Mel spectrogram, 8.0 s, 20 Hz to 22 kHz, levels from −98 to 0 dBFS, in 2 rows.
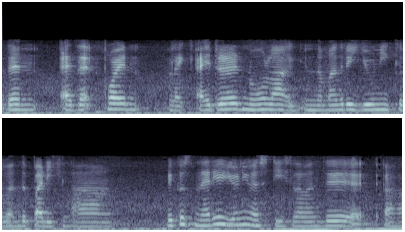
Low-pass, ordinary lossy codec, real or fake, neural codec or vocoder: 5.4 kHz; AAC, 32 kbps; real; none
